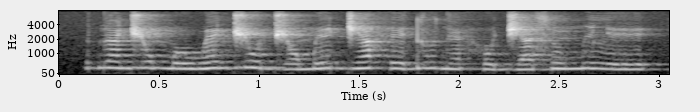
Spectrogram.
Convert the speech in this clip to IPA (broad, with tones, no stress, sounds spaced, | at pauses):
d ã˧ d͡ʒ o˧ m o˨ w ɛ̃˨˦ d͡ʒ o˦˨ d͡ʒ ɔ˨ m e˨˦ d͡ʒ ã˦ h e˦˨ d u˧ d ɛ̃˨ h o˨ d͡ʒ a˨ s ũ˧ m i˦ l e˧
